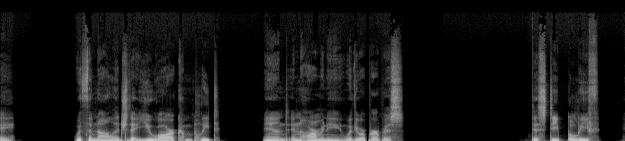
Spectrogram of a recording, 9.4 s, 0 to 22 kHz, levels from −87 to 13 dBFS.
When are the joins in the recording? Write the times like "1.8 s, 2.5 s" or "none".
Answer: 3.9 s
